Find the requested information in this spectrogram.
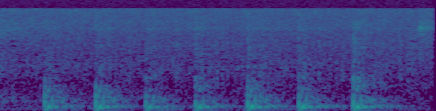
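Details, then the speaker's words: Seven evenly spaced hollow, low taps from indirect finger percussion over an intercostal space of the chest: a resonant note, the normal sound over air-filled lung. "So this is pretty hollow, so this is that resonance that we're looking for."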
